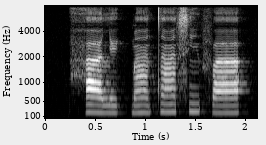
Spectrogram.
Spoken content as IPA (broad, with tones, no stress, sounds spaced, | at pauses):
h a˨ l e˨ ɡ͡b ã˧ t ã˦ s ĩ˦ f a˦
